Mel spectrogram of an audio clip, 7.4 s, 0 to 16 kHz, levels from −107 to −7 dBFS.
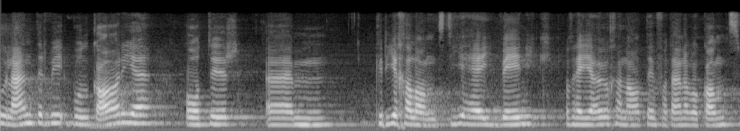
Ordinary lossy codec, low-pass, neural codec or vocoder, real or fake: MP3, 96 kbps; 10.8 kHz; none; real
